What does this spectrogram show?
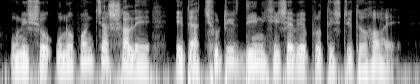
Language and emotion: Bengali, neutral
